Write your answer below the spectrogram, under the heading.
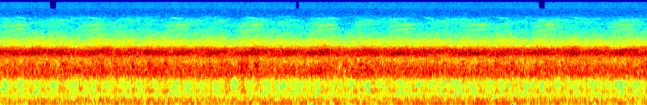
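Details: Massed frogs calling at night from a flooded rice field awaiting planting in Japan, full moon overhead; a thick, unbroken wall of rapid croaking rattles without pause.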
